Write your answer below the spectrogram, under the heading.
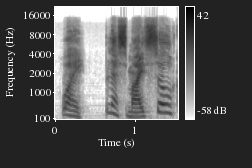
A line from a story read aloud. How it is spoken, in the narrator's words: cried Fred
